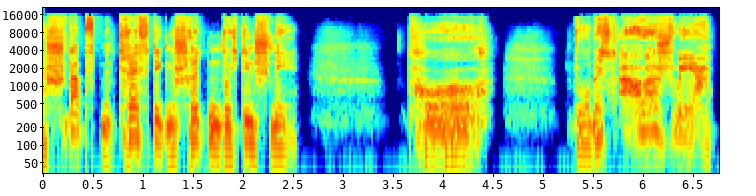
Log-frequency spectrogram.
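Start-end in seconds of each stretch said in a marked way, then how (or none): 3.6-6.7 gepresst stöhnend, das Puh tonlos und tief; ächzen wie ein müder kleiner Bär. A narrator's reading. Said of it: "stöhnt der kleine Bär". (stöhnt unter der schweren Last)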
